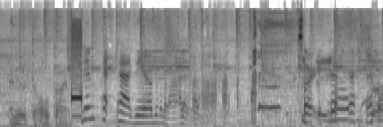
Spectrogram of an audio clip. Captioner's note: laughs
